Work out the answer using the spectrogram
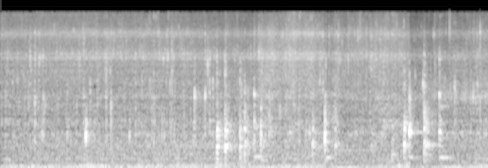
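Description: Sliced shallots and curry leaves sizzling in hot oil in a nonstick kadai, stirred with a wooden spatula that scrapes and taps against the pan a few times.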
